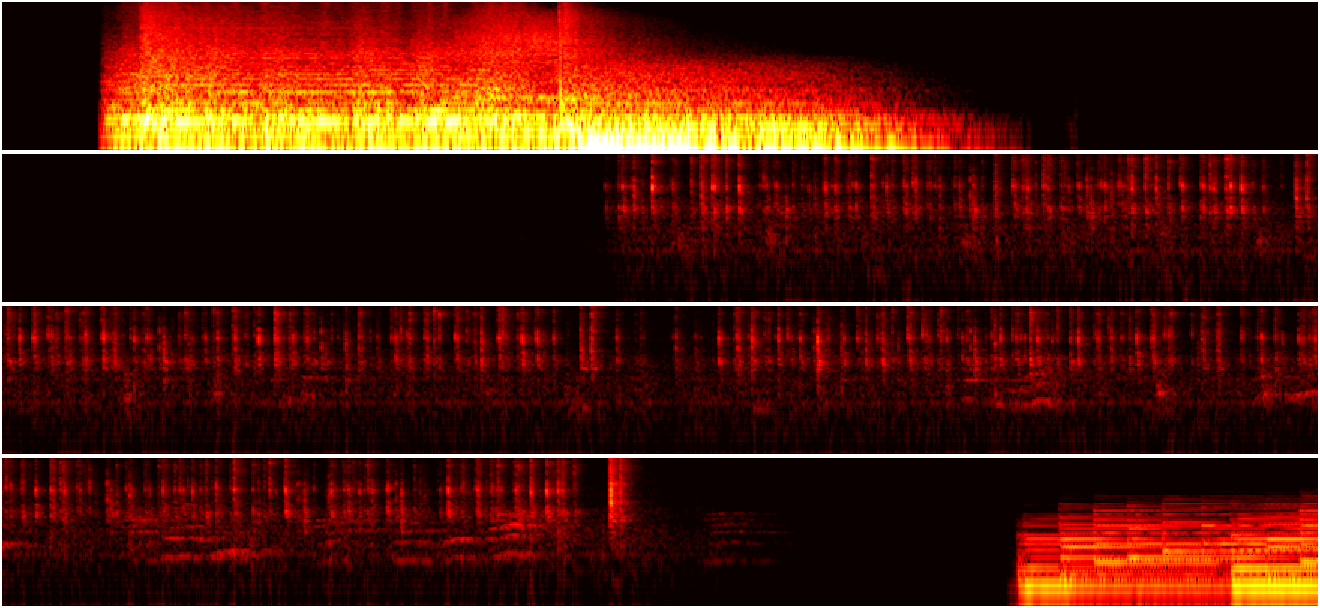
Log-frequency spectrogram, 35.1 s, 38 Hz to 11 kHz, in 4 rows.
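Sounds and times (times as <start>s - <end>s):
typing on mechanical keyboard: 12.8s - 30.6s.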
